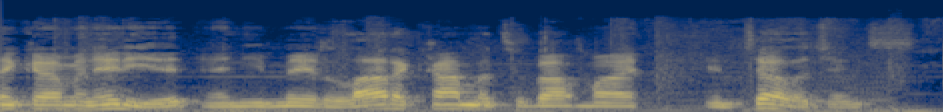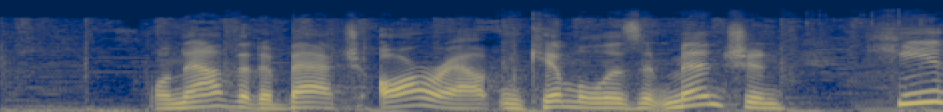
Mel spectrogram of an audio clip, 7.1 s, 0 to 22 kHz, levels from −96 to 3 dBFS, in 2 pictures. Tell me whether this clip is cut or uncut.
uncut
